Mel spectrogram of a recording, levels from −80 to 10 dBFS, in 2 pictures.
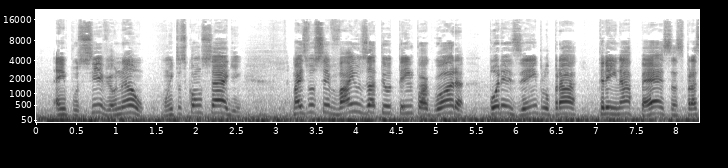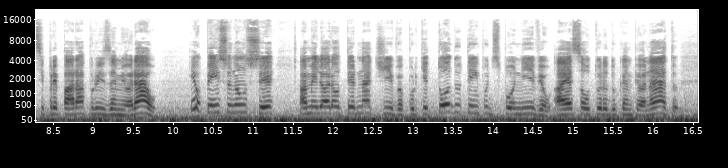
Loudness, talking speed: -16 LUFS, 150 wpm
